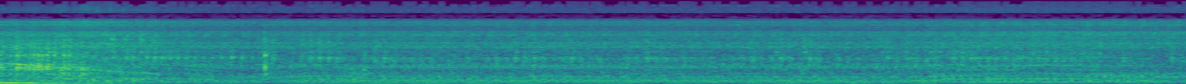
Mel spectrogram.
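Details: Ford engine knocking: catches and settles to a rough idle with a fast, steady metallic tapping of about three per second; cause of the knock unclear.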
